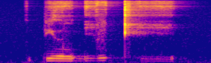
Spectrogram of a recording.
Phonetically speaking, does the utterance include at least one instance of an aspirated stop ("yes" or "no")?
yes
